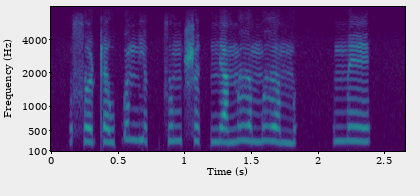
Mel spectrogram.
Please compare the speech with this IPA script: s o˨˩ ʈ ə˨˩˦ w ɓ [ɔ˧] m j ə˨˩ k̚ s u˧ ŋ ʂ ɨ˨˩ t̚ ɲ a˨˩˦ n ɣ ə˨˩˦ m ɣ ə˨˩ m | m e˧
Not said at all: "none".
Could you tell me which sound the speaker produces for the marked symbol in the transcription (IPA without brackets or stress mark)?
ə˧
